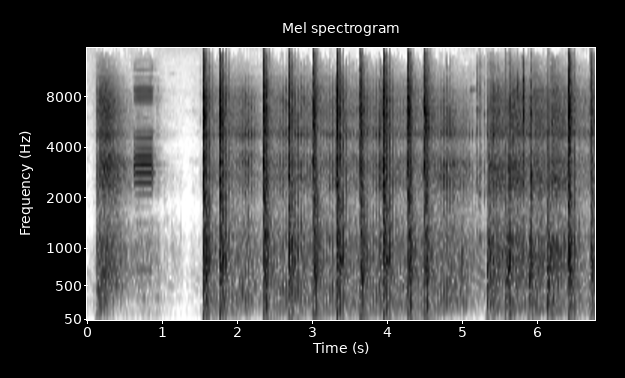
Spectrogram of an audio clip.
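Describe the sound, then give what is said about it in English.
A start beep at a practical shooting competition stage, then after a short pause many sharp, loud gunshots fired in quick, slightly irregular succession. “you can hear the RO give me the standby and then the beep, and the first shot is after drawing to this target and it's under a second”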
